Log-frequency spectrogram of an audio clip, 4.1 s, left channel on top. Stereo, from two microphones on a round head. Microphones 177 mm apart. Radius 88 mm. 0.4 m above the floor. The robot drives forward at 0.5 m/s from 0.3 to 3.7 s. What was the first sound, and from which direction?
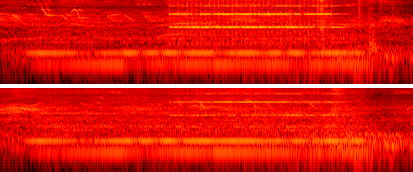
A phone ringing, 35° left (ahead or behind).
